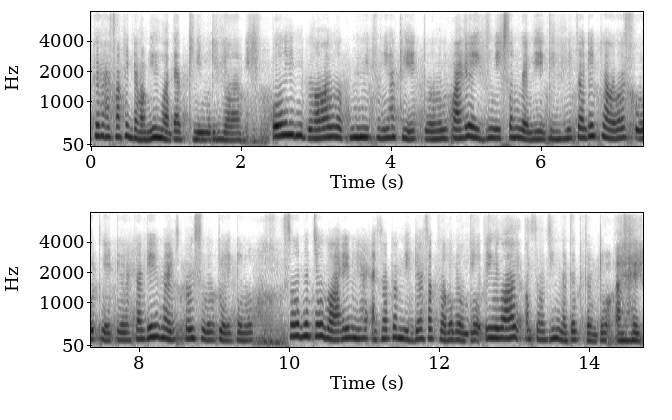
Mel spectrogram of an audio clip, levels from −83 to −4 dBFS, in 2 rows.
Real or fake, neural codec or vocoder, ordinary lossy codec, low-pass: fake; codec, 16 kHz, 0.5 kbps, FreqCodec, smaller model; none; none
